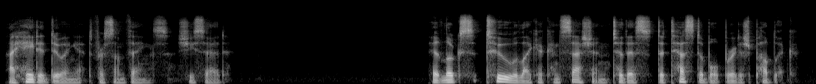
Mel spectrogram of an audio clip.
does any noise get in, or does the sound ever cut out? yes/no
no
